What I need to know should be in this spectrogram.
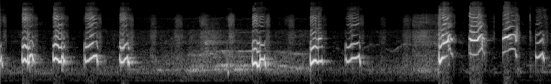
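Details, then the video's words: Dog whining: about a dozen short, high, harmonic whimpers, each rising then dipping, given in quick bursts of four, a pause, then three, then five, over a faint low background hiss. "Dog Whining Sound"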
